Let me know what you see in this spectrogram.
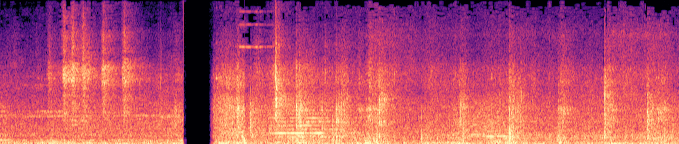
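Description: A rail train running on the track, a steady rumble with repeated knocks from the wheels; the sound cuts out for a moment about a second and a half in.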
